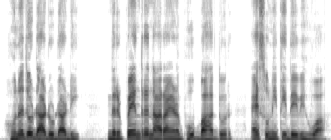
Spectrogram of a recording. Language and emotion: Sindhi, neutral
